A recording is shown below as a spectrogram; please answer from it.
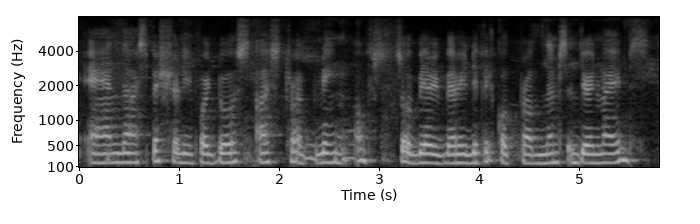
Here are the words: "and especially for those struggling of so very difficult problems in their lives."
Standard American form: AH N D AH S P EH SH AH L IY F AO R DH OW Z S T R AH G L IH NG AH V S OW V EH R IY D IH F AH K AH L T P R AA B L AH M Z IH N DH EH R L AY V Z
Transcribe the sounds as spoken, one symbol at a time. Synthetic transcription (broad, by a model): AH N D S P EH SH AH L IY F AO R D OW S S T R AH G L IH NG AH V S OW V EH R IY D IH F AH K AH L T P R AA B L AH M S IH N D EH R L AY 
